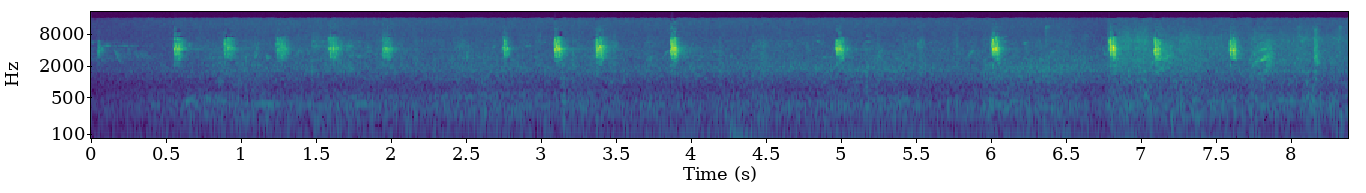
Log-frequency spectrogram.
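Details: Swallow in Russia giving short, high, clipped chirps, about one a second at an uneven pace, over a quiet background.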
